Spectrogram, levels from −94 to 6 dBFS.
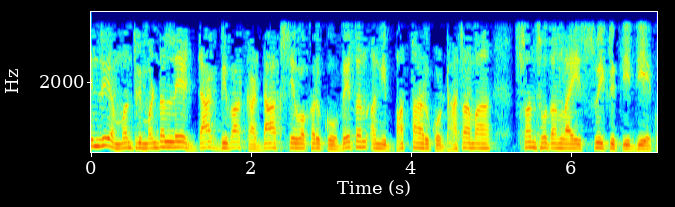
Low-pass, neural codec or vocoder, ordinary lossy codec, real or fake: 3.6 kHz; none; none; real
